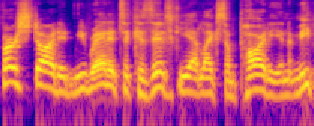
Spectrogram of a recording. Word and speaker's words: Krasinski: I just remember, I remember when it first started, we ran into Krasinski at some party, and me thinking, there's Krasinski. no way. You always mess up John's name. Krasinski. You missed the R.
